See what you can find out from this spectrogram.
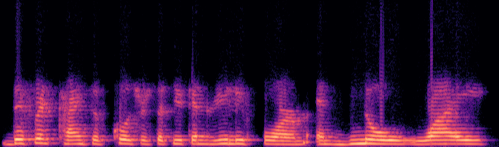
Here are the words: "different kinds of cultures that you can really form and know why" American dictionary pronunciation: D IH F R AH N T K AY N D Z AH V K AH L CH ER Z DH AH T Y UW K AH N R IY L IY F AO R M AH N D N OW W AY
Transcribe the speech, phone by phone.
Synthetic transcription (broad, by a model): D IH F R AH N T K AY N D S AH V K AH L CH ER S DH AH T Y UW K AH N R IY L IY F AO R M AH N D N OW W AY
